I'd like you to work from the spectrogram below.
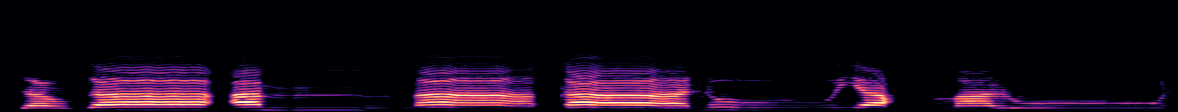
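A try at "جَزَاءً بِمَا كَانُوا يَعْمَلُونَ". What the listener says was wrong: Jazaa'an bimanya ketinggalan tadi ya. Jazaa'an bima kanu, bima kanu ya'malun.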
